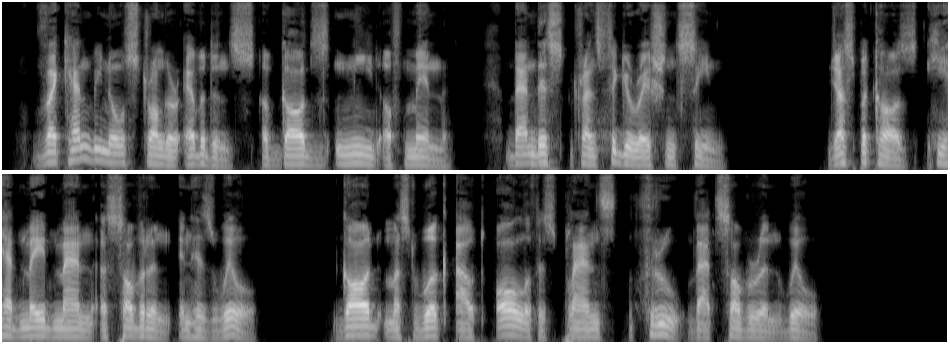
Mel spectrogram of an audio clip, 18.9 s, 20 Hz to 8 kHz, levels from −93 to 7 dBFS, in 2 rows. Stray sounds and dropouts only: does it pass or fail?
pass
